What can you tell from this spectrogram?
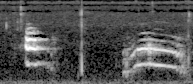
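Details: Female Bengal cat indoors chirping and meowing at her owner while being offered pets: a short bright chirp, a soft tick, then a longer arched meow that rises and falls, with faint room noise.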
